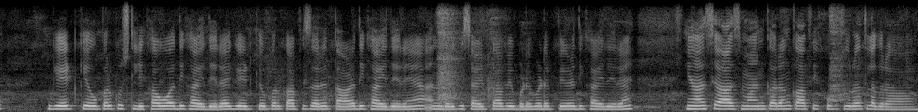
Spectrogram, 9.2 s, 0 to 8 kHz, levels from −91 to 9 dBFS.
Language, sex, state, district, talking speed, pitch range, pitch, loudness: Hindi, female, Bihar, Bhagalpur, 260 wpm, 210-225 Hz, 215 Hz, -24 LUFS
